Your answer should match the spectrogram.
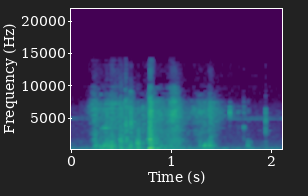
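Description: Soft rustling and a few light clicks: handling noise from a phone being moved about in the hand.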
